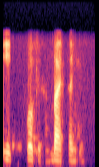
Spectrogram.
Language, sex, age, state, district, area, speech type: Urdu, male, 18-30, Delhi, Central Delhi, urban, conversation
